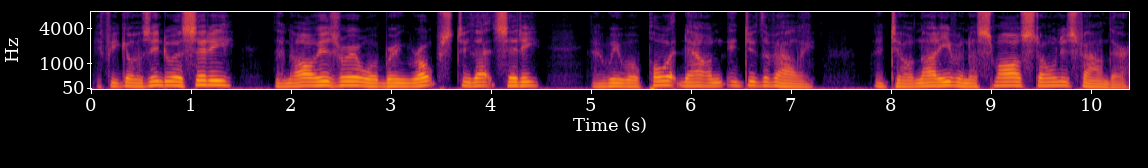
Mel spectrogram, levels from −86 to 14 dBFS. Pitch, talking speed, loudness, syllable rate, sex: 135 Hz, 190 wpm, -16 LUFS, 5.0 syllables/s, male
